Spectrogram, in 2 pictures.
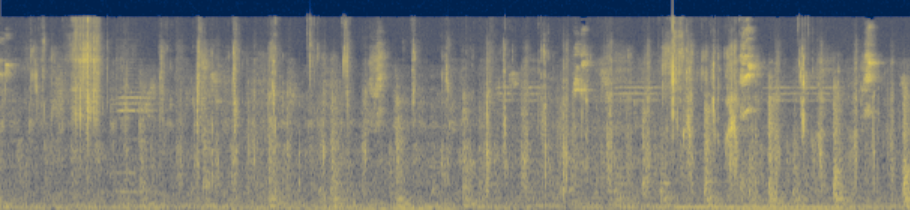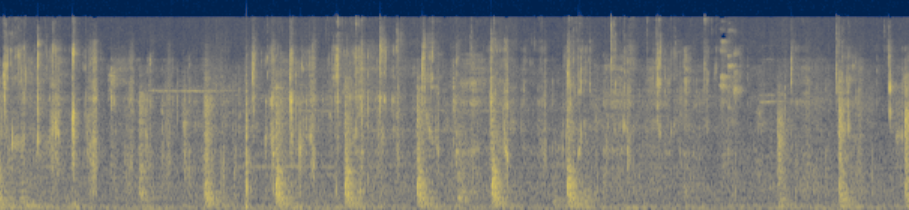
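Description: A person eating with their hand: wet chewing and crunchy bites of raw shallot, with rice being mixed by the fingers on the plate. In the second half the chews come as a run of distinct crunches, one or two a second.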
